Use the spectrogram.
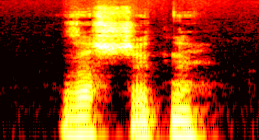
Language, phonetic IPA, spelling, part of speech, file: Polish, [zaˈʃt͡ʃɨtnɨ], zaszczytny, adjective, LL-Q809 (pol)-zaszczytny.wav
